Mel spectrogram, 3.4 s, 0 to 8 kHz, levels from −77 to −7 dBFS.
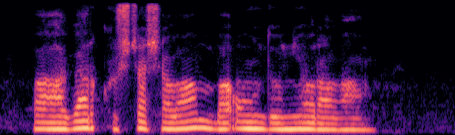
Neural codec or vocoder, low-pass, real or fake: codec, 24 kHz, 6 kbps, HILCodec; 7.2 kHz; fake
